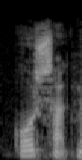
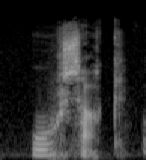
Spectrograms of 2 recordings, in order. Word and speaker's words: orsak: men o-r-s-a-k. Og det blir da uttalt som årsak, men det skal uttales årsak, og det er et helt annet ord enn årsak.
